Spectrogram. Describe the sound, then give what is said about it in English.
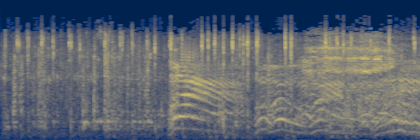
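Rapid, rhythmic clopping of horses' hooves as a stagecoach arrives, joined after a moment by loud overlapping voices and shouts as the hoofbeats continue underneath. “Yeah, I could have saved the horses a mite and been a bit late.”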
